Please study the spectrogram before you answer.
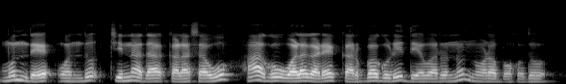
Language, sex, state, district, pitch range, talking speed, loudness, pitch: Kannada, female, Karnataka, Bangalore, 140-170 Hz, 95 wpm, -17 LUFS, 150 Hz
